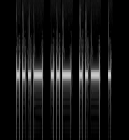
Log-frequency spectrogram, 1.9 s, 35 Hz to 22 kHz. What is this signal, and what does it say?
Morse code, heard as a keyed tone, about 28 wpm, 700 Hz. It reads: VUUE
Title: All Cut Numbers - 4-Digit 28wpm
